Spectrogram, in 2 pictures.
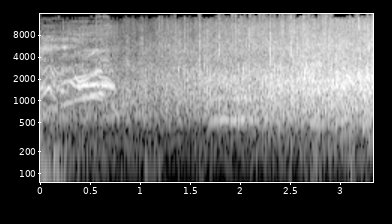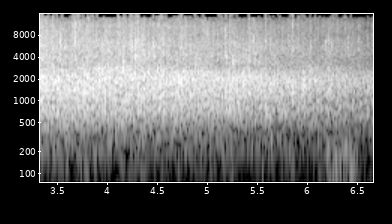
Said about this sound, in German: ist das falsche Applaus? Wer, was, wofür jetzt eigentlich der Applaus hier?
